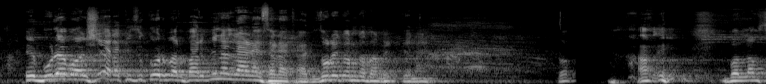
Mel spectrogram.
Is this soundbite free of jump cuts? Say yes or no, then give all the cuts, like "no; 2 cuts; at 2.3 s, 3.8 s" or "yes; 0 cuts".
no; 1 cut; at 5.6 s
